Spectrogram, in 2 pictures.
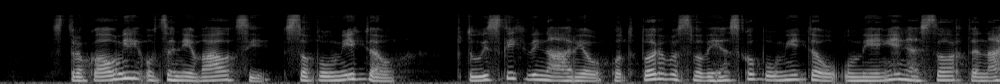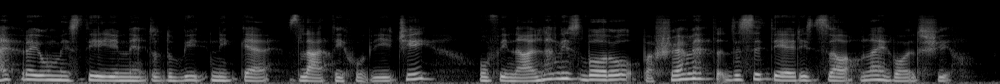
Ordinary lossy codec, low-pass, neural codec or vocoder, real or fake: none; none; autoencoder, 22.05 kHz, a latent of 192 numbers a frame, VITS, trained on many speakers; fake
